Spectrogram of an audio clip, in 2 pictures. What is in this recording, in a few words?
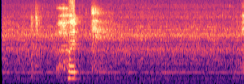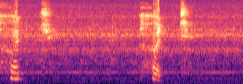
buttocks, haida language; Gut; Buttocks/box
